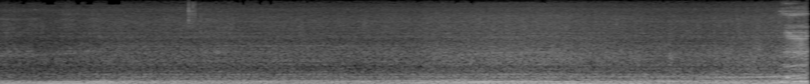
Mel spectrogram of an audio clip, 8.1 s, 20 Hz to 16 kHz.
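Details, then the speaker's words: 2005 Buick Terraza with a 4T65-E automatic transmission, on jack stands with the wheels spinning: steady low drivetrain rumble with a gritty grinding that starts in second gear; grinding inside the transmission, cause undetermined. "see the grinding didn't kick in until second gear okay let's come back down"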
